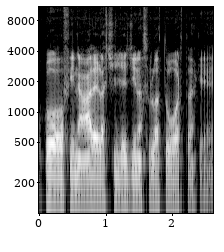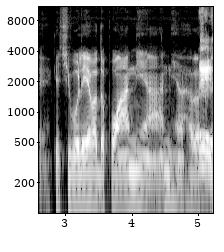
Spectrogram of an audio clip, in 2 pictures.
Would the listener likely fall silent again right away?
No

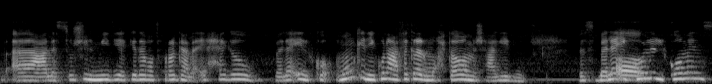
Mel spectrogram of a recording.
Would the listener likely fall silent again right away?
Yes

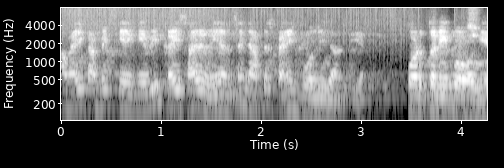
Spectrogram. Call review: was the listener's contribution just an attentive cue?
Yes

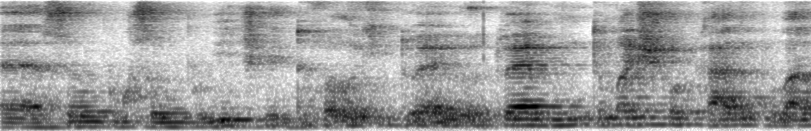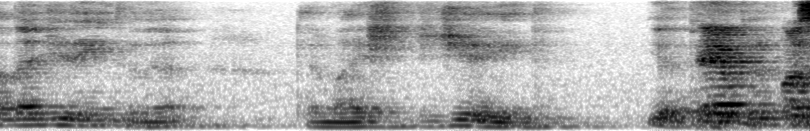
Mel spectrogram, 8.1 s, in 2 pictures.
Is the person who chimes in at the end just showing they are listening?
No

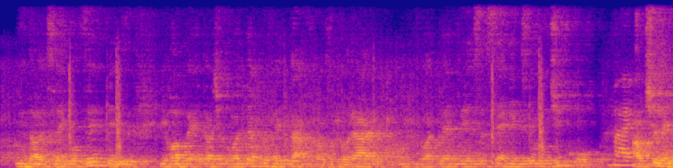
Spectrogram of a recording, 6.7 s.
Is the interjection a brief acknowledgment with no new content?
No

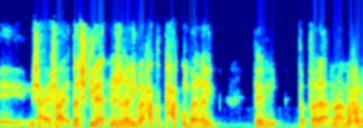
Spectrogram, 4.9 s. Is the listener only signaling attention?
No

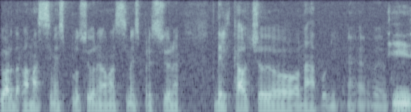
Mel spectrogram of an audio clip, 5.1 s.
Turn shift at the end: Yes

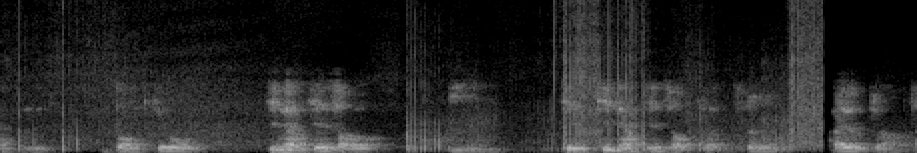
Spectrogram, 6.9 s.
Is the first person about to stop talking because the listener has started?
Yes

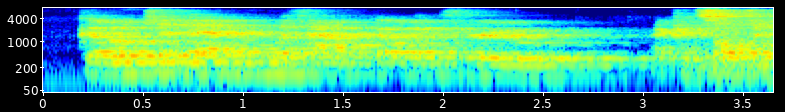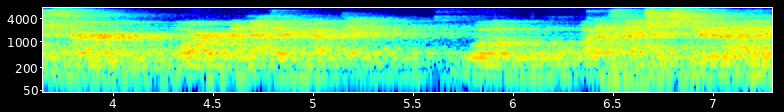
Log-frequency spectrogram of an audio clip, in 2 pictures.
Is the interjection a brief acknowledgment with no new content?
No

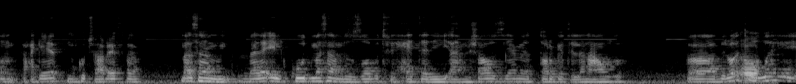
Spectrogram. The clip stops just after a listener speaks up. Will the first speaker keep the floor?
Yes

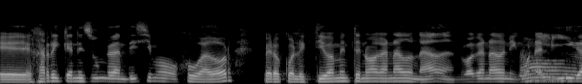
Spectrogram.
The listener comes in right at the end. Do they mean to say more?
No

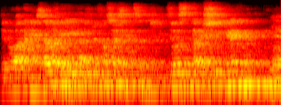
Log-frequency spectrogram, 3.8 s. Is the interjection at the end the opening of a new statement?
Yes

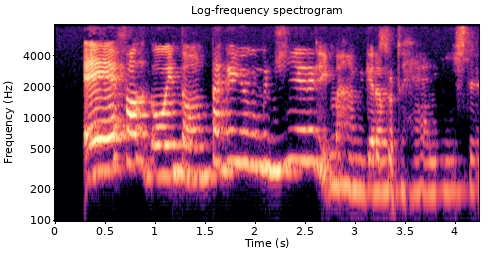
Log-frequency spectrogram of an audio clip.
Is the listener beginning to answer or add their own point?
No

